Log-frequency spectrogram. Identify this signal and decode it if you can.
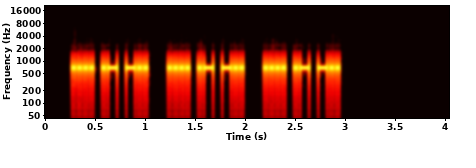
Morse code, heard as a keyed tone, about 40 wpm, 700 Hz. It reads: HAD HAD HAD
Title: Top 500 Words Repeated 40wpm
